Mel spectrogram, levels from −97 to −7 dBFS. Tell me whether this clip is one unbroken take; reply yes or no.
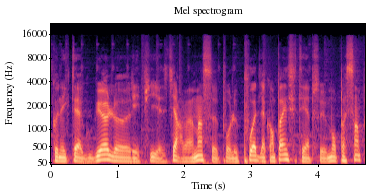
no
